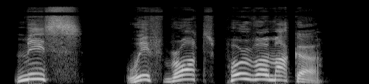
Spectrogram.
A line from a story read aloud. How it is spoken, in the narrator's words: pulling himself together, said boldly and loudly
